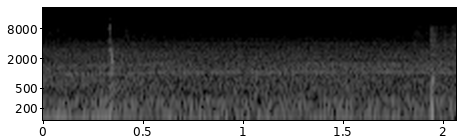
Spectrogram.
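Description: Low steady hum of a chair massager's motor that stops with a click about a third of a second in, leaving faint room noise and another light click near the end.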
